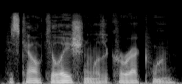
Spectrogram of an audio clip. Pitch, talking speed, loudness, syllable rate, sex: 80 Hz, 195 wpm, -18 LUFS, 6.4 syllables/s, male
